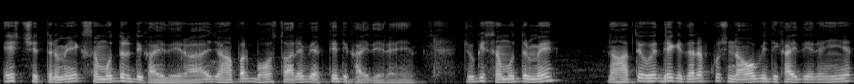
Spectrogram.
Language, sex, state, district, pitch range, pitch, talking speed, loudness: Hindi, male, Uttar Pradesh, Jyotiba Phule Nagar, 115-140 Hz, 125 Hz, 230 wpm, -22 LUFS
